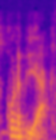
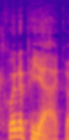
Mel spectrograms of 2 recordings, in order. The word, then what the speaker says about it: Quinnipiac: So let's go back to, am I saying this right? Is it Quinnipiac University? – It's Quinnipiac. – Quinnipiac. All right.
